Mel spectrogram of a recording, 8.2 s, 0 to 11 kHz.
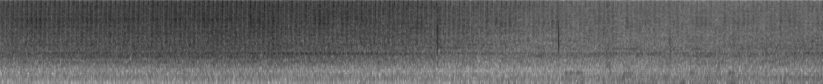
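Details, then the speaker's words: Kia Picanto with 13,000 miles idling with aircon, idler and water pump eliminated: light rattling tick about 3.5 per second over a hiss; owner suspects a bearing or timing-related issue, crank pulley also considered, unconfirmed. "it's just the engine on its own it's still in there i reckon personally it's something to do with the timing maybe this sounds like a bearing to me it doesn't sound like a chain right or nothing it sounds like a bearing"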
